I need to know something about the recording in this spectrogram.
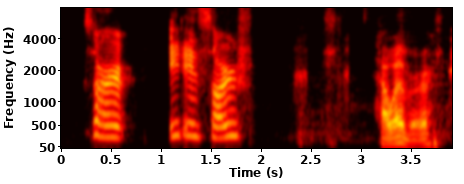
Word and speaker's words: Soph: do you want to tell everyone how to pronounce your name sorry it is sorf however it's pretty much it's pretty much a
